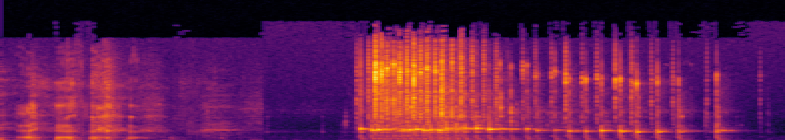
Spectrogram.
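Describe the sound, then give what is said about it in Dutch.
A prize wheel is spun, giving a fast run of sharp clicking ticks that gradually slow and space out as it winds down, following a brief bit of talking at the start. “Nou ja, aan jou is de taak om aan het rad te draaien.”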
